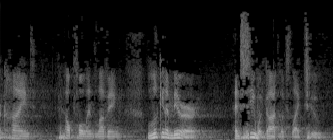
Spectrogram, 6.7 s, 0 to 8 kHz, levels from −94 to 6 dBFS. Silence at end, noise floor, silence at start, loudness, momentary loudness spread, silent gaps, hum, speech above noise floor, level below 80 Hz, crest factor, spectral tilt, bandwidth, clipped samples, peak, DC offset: 0 s; -52 dBFS; 0 s; -32 LUFS; 19 LU; none; none; 21 dB; -60 dBFS; 18 dB; -7 dB/octave; 7.6 kHz; under 0.1%; -14 dBFS; under 0.1%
